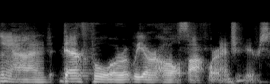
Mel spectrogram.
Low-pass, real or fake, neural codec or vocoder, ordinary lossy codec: 7.2 kHz; fake; codec, 16 kHz in and 24 kHz out, 0.6 kbps, FireRedTTS-2 codec; AAC, 48 kbps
